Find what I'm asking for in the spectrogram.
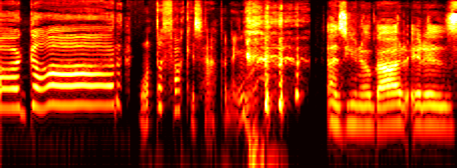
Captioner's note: laughs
